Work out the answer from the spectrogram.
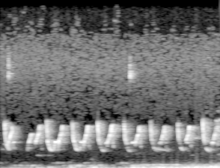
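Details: Yellow-bellied prinia calling for bird luring: quick repeated V-shaped chirps in a tight series, evenly paced, with low-pitched hum and rumble underneath.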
